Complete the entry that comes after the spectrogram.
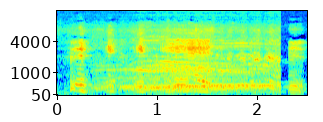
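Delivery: high evil cackle; villain laugh. Acted. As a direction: cackle after the threat. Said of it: "Graciana said".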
